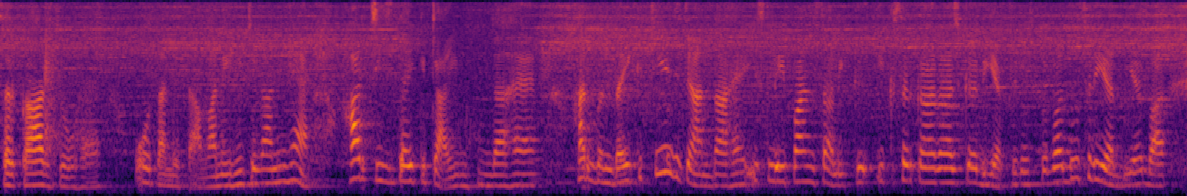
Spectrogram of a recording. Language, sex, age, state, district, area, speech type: Punjabi, female, 30-45, Punjab, Kapurthala, urban, spontaneous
